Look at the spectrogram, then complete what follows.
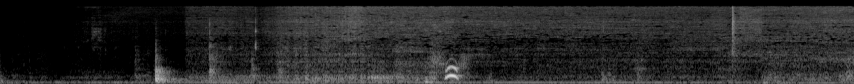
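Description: Aerosol can of internal frame coating spraying through a long extension tube into a car's quarter panel: a steady hiss that starts with a click a little under two seconds in. A short rising-and-falling note sounds about halfway through, and another click comes near the end.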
